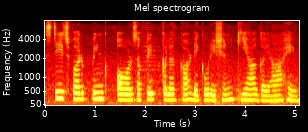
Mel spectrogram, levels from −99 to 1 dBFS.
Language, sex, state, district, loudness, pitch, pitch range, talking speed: Hindi, female, Madhya Pradesh, Dhar, -15 LUFS, 200 Hz, 190-215 Hz, 130 wpm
